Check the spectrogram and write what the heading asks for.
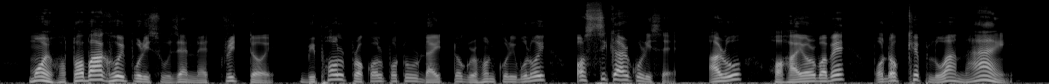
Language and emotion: Assamese, disgusted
